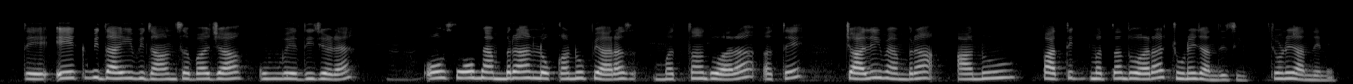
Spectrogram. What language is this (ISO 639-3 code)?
pan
